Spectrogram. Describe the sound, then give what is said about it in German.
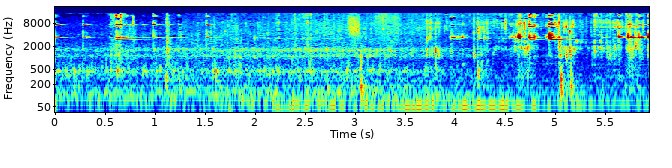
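Freshly boiled water for tea is poured with a steady, soft rushing sound, followed by a few light, bright clinks of cups or glass near the end. No one speaks. “Ich gieße uns ein.”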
